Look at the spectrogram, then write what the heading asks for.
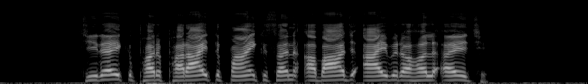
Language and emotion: Maithili, neutral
